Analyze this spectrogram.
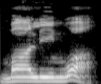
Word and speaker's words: Malinois: researched in depth was the Belgian Malinois pronounced Marlene wah the history of this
